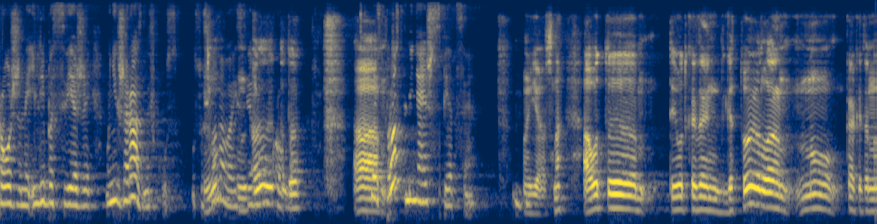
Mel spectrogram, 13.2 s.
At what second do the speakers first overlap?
3 s

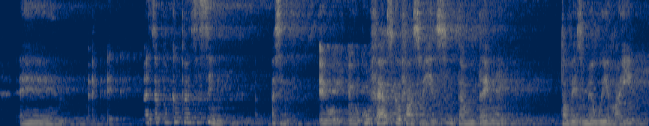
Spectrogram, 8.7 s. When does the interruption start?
none

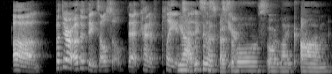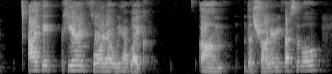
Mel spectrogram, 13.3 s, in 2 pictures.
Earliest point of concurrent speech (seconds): 4 s

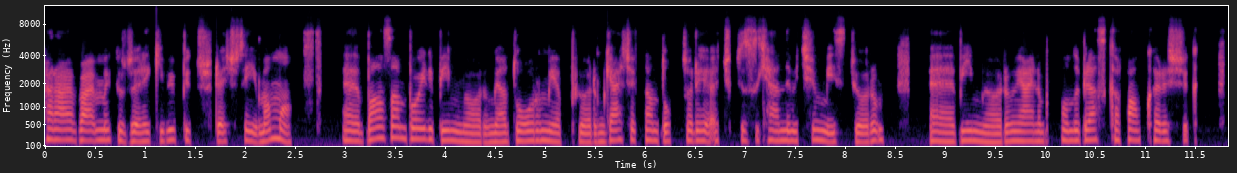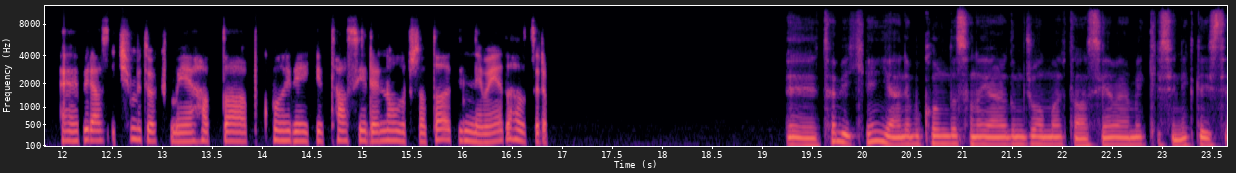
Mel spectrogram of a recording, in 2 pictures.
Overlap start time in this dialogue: none

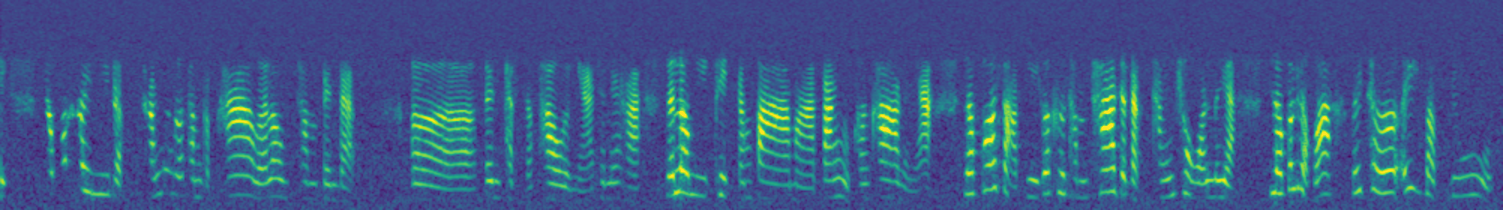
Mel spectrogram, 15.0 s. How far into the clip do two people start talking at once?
none

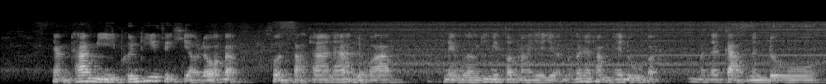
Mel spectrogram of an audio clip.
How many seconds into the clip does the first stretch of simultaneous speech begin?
none

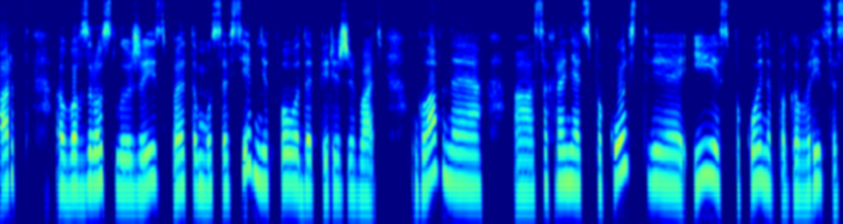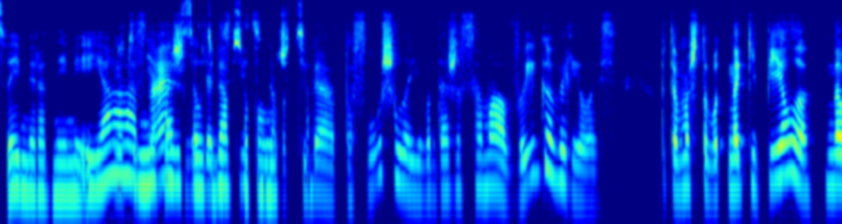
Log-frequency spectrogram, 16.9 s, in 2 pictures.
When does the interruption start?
10 s

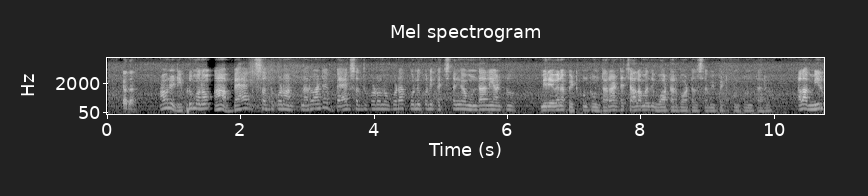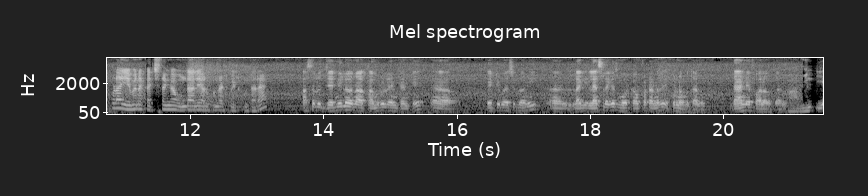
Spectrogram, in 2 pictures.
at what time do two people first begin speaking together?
none

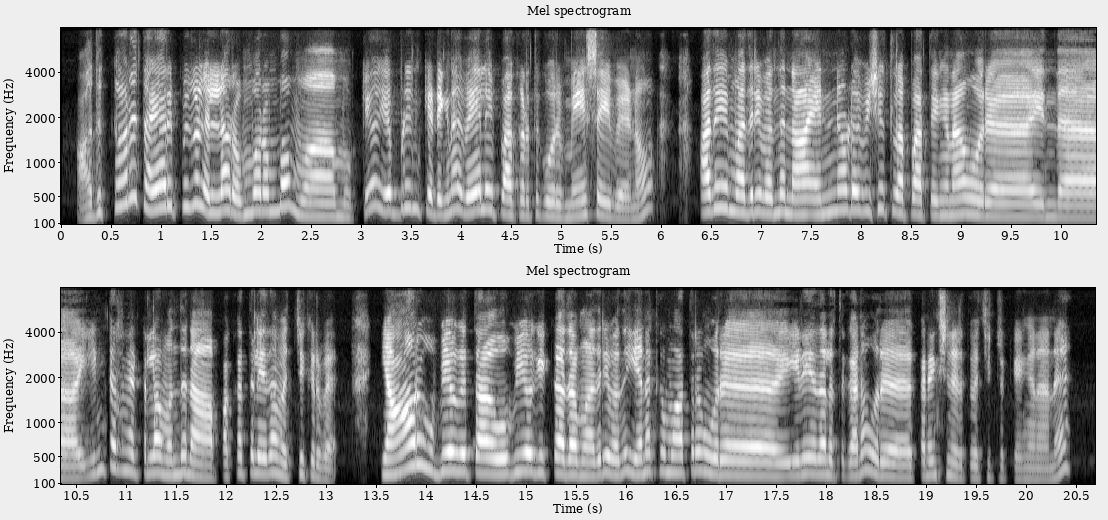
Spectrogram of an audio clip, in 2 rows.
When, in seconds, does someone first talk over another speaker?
none

